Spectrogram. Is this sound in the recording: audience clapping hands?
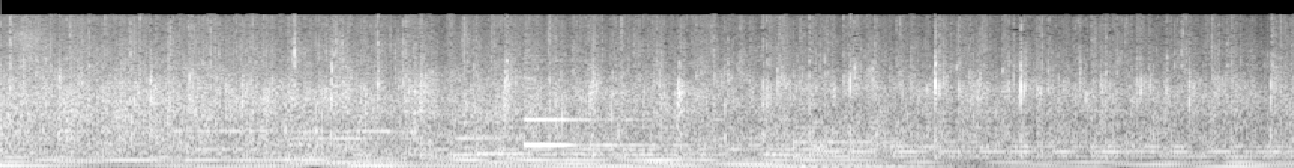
yes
